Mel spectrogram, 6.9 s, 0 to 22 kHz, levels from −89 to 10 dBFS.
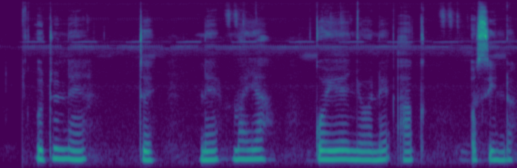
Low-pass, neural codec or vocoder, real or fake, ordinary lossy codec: none; none; real; none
